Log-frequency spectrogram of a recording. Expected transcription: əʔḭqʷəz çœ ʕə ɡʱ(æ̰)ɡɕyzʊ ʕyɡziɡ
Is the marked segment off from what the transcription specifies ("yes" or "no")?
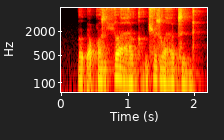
yes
